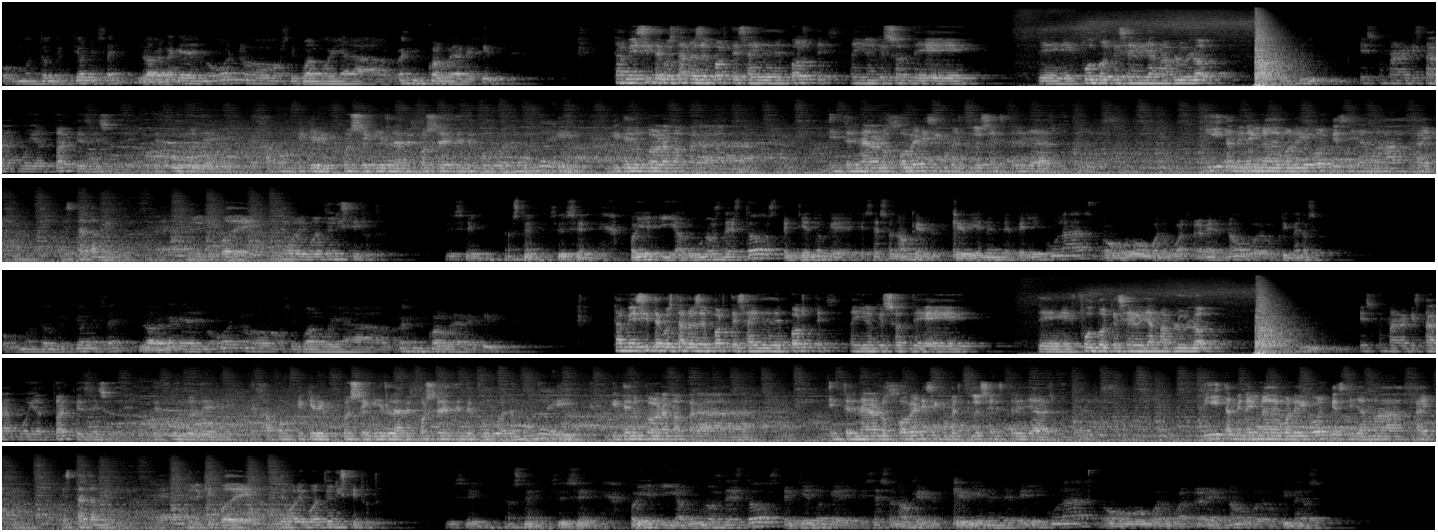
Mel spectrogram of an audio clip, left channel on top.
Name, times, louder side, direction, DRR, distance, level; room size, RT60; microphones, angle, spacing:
voice 1, 0.0-5.1 12.8-13.5 26.5-27.2 33.1-41.8, left 2 dB, 50° left, 0.4 m, -30 dB
voice 2, 6.1-9.6 10.4-12.0 13.6-21.9 22.6-25.5 26.4-28.9 29.3-32.4, right 2 dB, 50° right, 0.5 m, -25 dB
sound 1, 10.1-13.2, left 2 dB, 85° left, 0.7 m, -29 dB
sound 2, 15.1-31.6, right 1 dB, 80° right, 0.7 m, -32 dB
sound 3, 20.9-26.8, equal, ahead, 0.7 m, -40 dB
2.5 x 2.2 x 3.6 m
head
